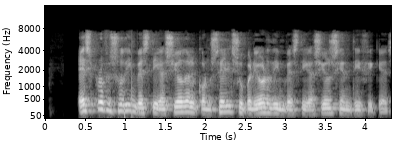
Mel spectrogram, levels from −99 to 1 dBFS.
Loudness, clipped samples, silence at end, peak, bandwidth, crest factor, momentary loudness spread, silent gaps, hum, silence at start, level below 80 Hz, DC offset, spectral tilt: -19 LUFS; under 0.1%; 0 s; -2 dBFS; 8 kHz; 18 dB; 7 LU; none; none; 0.45 s; -60 dBFS; under 0.1%; -4.5 dB/octave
